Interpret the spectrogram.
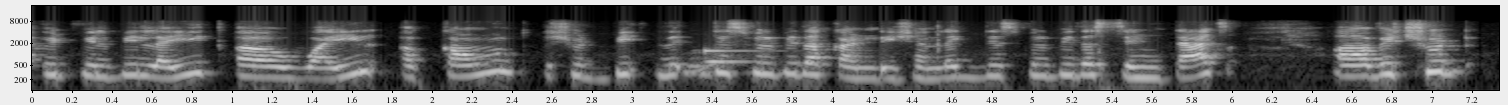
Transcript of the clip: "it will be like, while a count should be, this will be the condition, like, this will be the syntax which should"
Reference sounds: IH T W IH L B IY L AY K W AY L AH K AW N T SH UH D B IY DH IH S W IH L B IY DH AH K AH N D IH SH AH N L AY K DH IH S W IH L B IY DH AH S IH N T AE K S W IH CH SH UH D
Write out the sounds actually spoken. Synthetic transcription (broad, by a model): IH T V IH L B IY L AY K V AY L AH K AW N T SH UH D B IY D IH S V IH L B IY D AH K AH N D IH SH AH N L AY K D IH S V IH L B IY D AH S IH N T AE S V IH CH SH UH D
